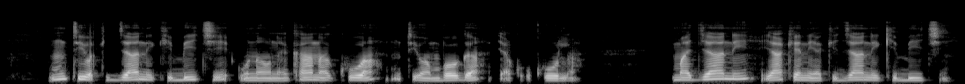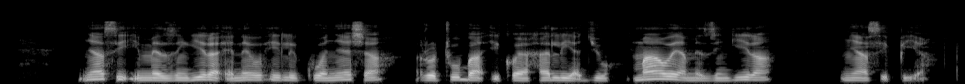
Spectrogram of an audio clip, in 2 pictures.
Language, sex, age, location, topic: Swahili, male, 18-24, Nairobi, health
